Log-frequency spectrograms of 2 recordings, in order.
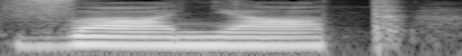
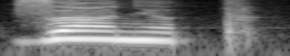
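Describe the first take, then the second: First: The second vowel is a full clear 'ya'. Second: The second vowel is quick and unclear. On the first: It shows the listener how the word is spelled. "if you want to show how it is spelled, then you would pronounce it Занят" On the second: This is the normal everyday pronunciation. "it's not accented, so you go past it quickly. You don't notice it's Я, it's somewhere in between"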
